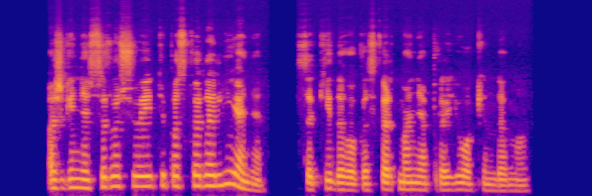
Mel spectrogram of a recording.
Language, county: Lithuanian, Kaunas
